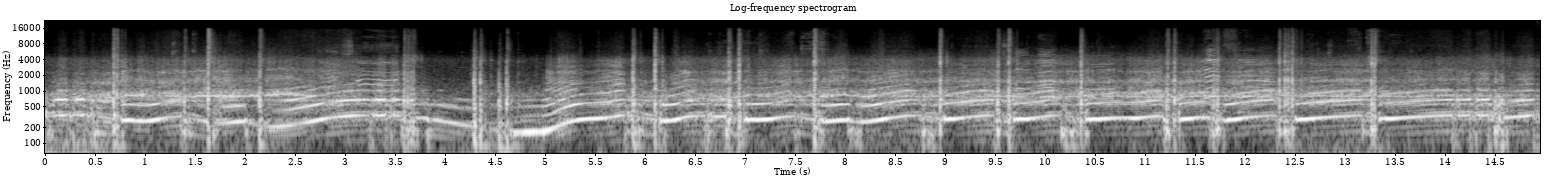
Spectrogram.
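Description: Car engine revved hard while the car spins donuts, its pitch surging up, holding and dropping about once or twice a second, with tyre noise, heard from inside the car.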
